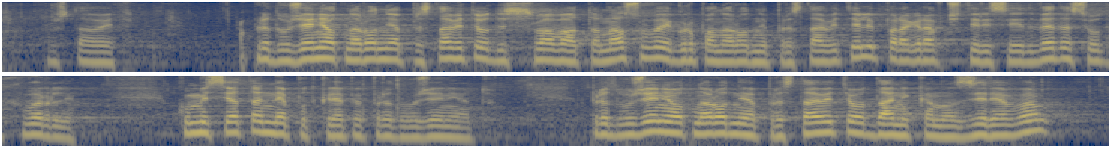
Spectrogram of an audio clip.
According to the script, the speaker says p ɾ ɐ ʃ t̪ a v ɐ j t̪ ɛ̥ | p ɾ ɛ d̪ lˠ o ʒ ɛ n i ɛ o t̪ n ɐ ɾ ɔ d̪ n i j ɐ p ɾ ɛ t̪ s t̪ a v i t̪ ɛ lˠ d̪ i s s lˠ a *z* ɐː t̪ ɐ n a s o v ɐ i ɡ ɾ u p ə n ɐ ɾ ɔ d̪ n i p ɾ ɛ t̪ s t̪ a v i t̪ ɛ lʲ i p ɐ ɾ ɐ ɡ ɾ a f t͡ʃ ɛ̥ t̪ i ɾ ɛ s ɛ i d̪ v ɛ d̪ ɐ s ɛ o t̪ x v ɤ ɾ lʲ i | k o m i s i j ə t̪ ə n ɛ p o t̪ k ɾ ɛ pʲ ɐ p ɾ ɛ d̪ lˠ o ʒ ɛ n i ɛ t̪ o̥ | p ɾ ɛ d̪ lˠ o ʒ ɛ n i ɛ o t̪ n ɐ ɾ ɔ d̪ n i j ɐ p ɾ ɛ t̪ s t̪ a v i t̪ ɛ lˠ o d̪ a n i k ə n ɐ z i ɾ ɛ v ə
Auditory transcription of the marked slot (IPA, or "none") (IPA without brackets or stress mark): v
